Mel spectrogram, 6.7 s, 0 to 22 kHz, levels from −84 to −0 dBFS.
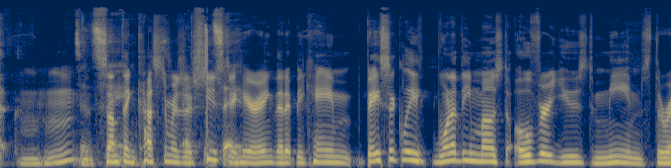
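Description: At 2.03 s the speech is broken by damaged data in a compressed stream, lasting to 2.08 s, about 50 ms. Part of the encoded data at this point is corrupt. The decoder cannot read those frames correctly. It loses its place in the stream and hunts for the next valid frame header before normal decoding resumes. The result is a brief, harsh chirp or blip that cuts across the speech.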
